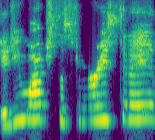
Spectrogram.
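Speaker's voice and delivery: grandma voice, very high pitched. Recalling how their grandma used to talk to them: imitating grandma's voice. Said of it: "I'm hearing my grandma's voice".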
